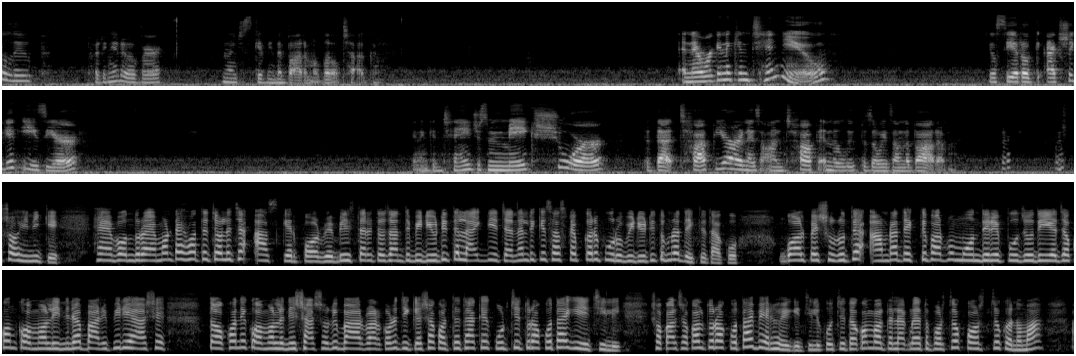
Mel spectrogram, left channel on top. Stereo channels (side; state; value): both; different; correlation 0.00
